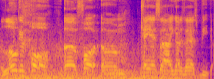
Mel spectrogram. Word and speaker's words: KSI: How you think you say that shit? – Si. Kasai. – No, it's KSI. But anyway, literally KSI.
